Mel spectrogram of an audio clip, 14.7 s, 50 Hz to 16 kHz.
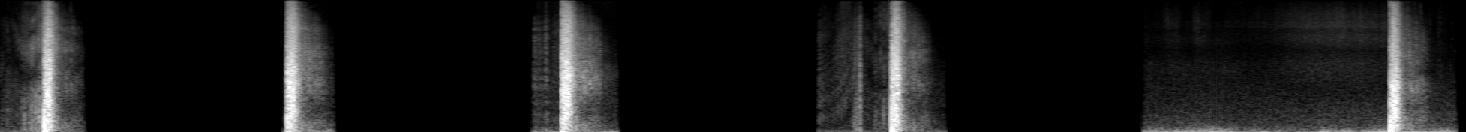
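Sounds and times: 
firecracker explosion: 0:13.7 - 0:14.5.

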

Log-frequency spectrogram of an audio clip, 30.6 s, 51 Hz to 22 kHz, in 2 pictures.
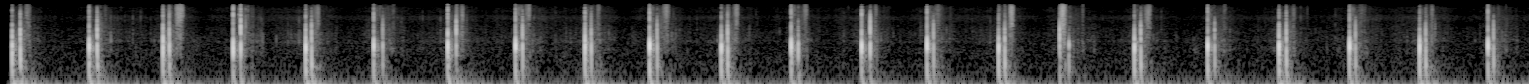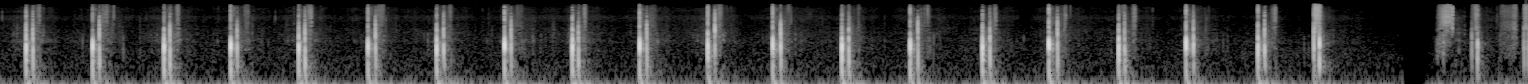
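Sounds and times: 
footsteps in shoes on a marble floor: 0:00.2 - 0:28.6.

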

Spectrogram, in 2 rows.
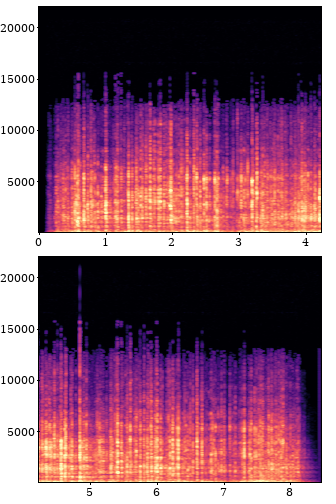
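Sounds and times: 
wooden object dragged across the floor: 0:00.1 - 0:08.4.

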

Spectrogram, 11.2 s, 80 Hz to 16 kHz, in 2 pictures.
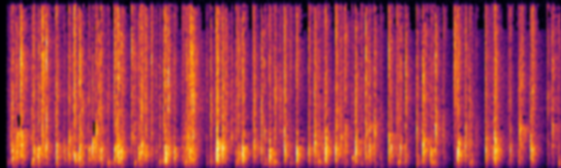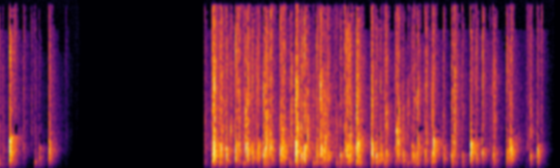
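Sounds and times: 
applause in a small room: 0:00.0 - 0:06.3, 0:07.7 - 0:11.1.

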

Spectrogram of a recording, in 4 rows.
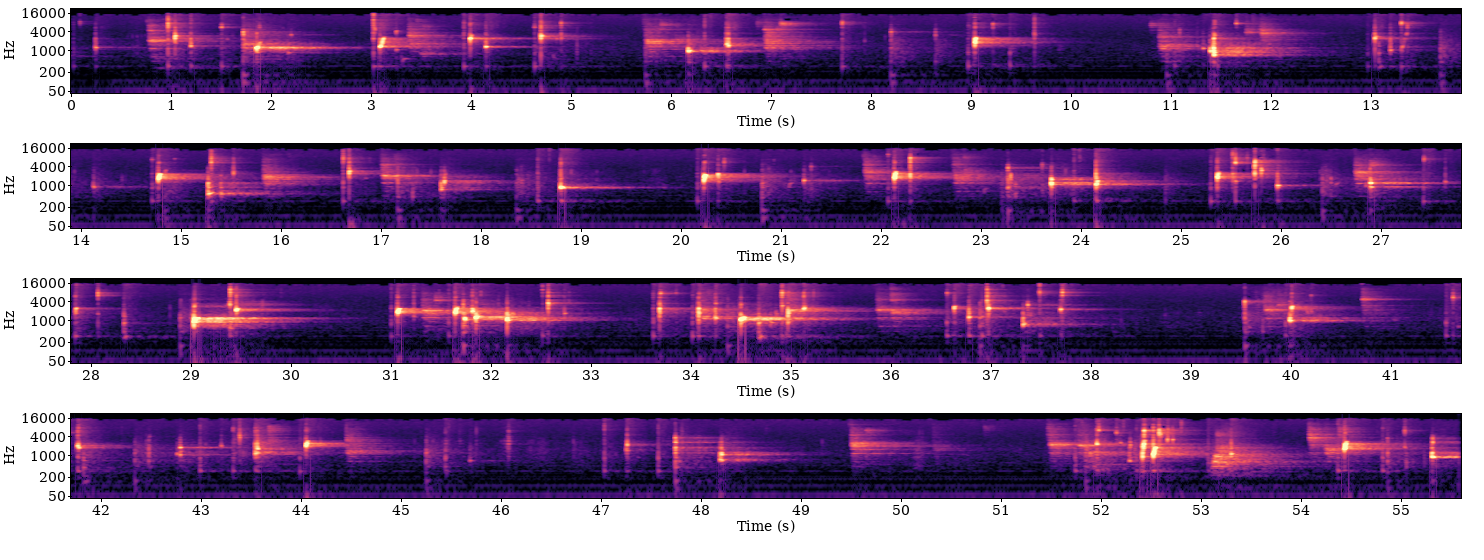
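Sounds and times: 
water dripping in a cave: 0:00.0 - 0:55.6.

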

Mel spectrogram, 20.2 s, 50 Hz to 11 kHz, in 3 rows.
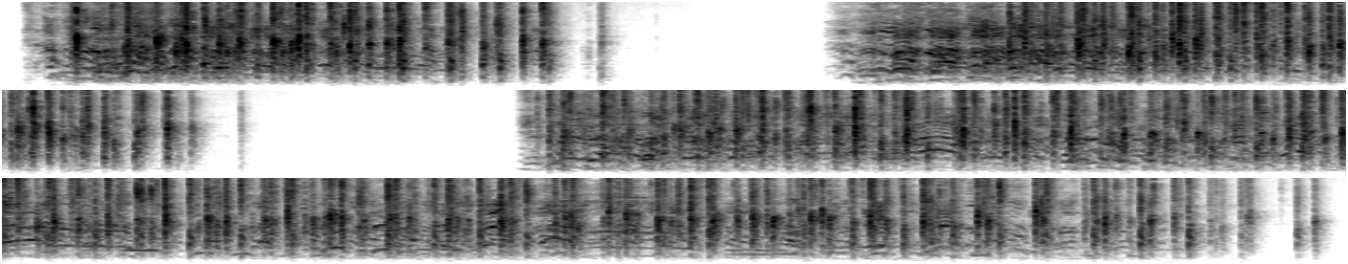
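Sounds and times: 
laughter in a small room: 0:00.1 - 0:02.4, 0:04.2 - 0:06.1, 0:09.3 - 0:19.6
applause in a small room: 0:00.2 - 0:03.2, 0:04.4 - 0:08.0, 0:09.3 - 0:20.1.

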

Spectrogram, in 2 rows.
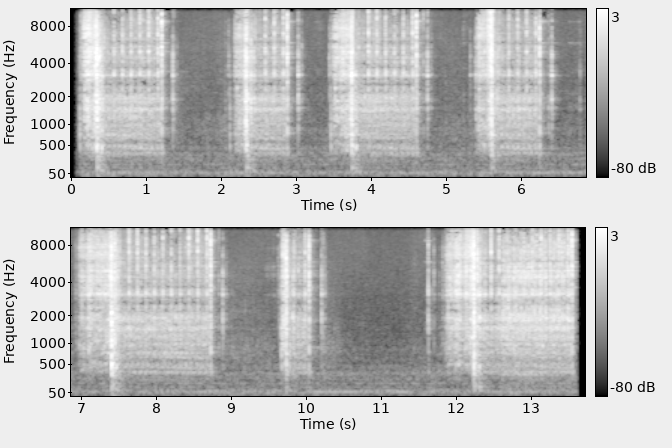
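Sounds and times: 
rotary telephone dialing a number: 0:00.1 - 0:01.4, 0:02.1 - 0:04.8, 0:05.4 - 0:06.4, 0:07.0 - 0:08.9, 0:09.6 - 0:10.3, 0:11.6 - 0:13.6.

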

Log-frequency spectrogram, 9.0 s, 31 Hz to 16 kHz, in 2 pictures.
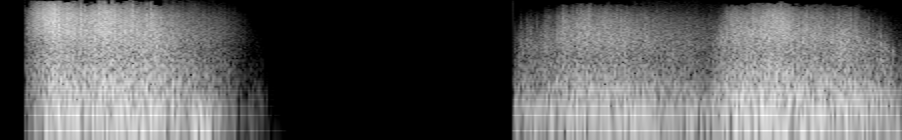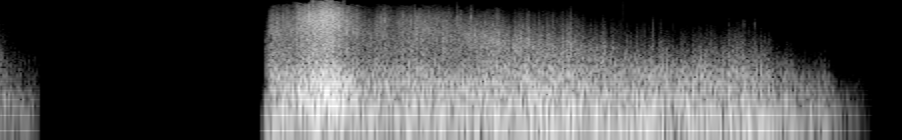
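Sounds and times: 
flame burning in the wind: 0:00.2 - 0:01.1, 0:02.6 - 0:04.7, 0:05.8 - 0:08.8.

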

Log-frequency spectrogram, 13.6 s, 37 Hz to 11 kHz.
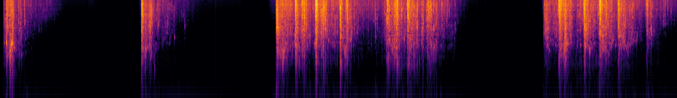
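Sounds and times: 
water splash: 0:02.8 - 0:03.3, 0:05.5 - 0:08.8, 0:10.9 - 0:13.2.

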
